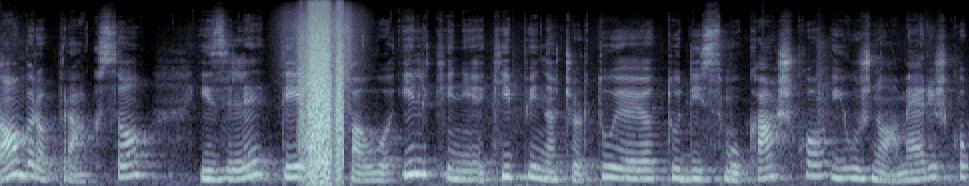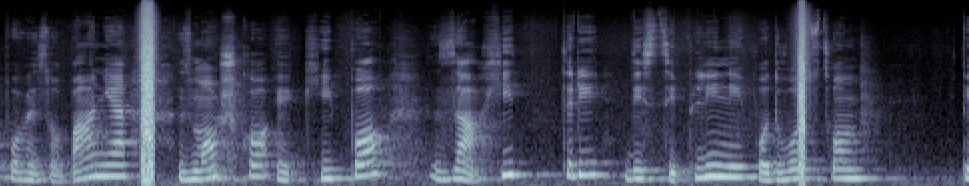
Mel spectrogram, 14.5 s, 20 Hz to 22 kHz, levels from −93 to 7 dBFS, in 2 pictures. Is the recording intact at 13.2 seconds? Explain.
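No. At 13.2 seconds the speech is caught by a wireless microphone noise hit, running from about 13.17 to 13.38 s, roughly a fifth of a second. The analogue FM radio link fades as reflected signal paths cancel at the receiver, so receiver noise climbs and breaks through. It is heard as a brief swish of static laid over the voice, partly masking it until the signal recovers.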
